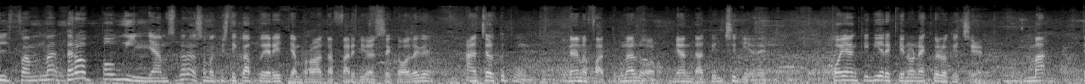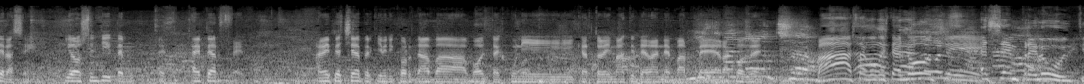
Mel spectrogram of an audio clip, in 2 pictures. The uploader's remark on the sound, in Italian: Da Lucca Comics & Games 2012 la nostra intervista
